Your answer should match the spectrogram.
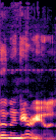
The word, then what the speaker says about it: Cnidaria: And that's, evolutionarily speaking, that's kind of what a cnidarian is, right? But let's talk more about what makes this group unique. So Phylum Cnidaria, again, that C is silent.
